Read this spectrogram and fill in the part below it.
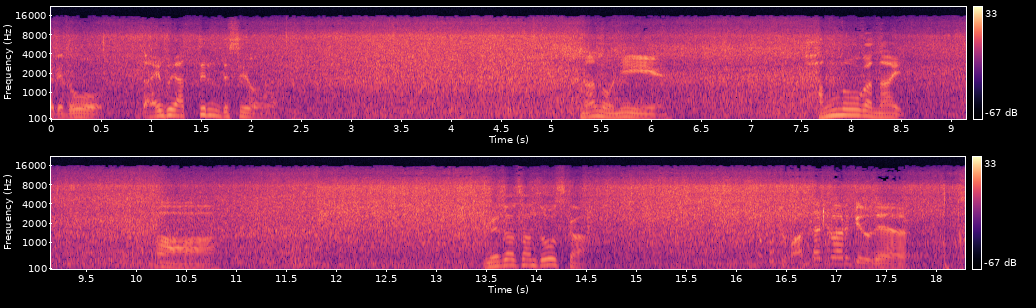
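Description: A river rushes and splashes over rocks nearby.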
